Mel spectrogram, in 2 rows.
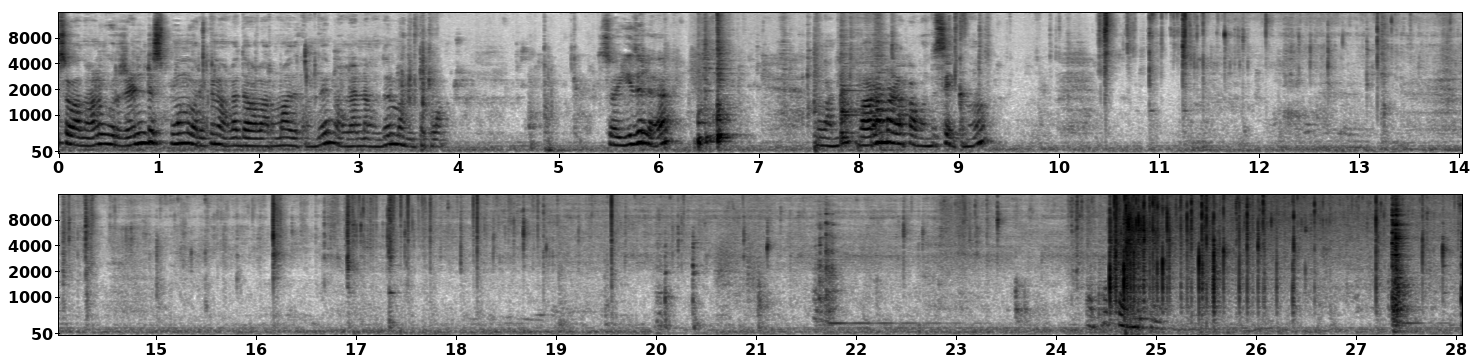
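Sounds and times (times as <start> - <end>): chillies sizzling in oil: 11.4 - 28.0.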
